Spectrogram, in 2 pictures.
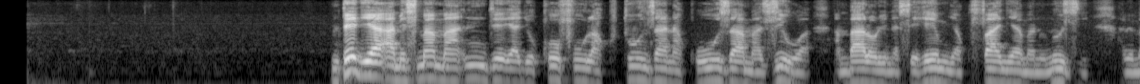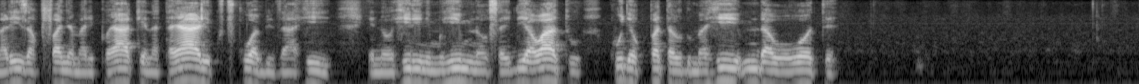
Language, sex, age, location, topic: Swahili, male, 18-24, Dar es Salaam, finance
